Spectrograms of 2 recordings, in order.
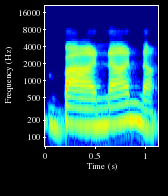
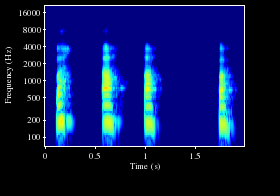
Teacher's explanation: el schwa sound es como una expulsión de aire con la boca relajada.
